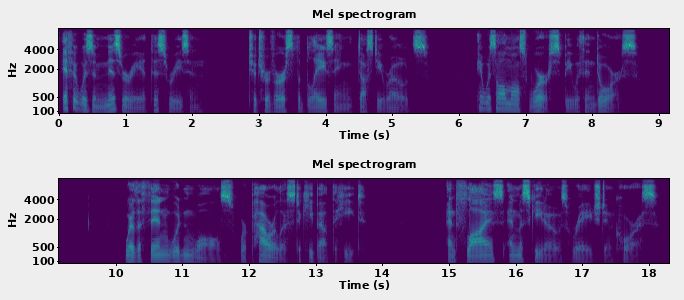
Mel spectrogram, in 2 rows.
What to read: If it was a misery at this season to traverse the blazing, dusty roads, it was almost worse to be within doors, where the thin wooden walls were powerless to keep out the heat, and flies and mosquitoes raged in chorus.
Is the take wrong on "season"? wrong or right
wrong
